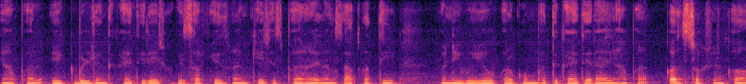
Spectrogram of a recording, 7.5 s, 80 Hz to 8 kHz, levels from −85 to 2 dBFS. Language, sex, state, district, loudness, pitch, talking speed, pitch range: Hindi, female, Bihar, Araria, -20 LUFS, 205 Hz, 265 wpm, 200-210 Hz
